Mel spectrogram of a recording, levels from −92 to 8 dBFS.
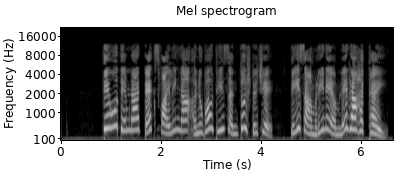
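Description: Throughout, the speech sounds watery, with nothing above 11.5 kHz. This is likely MP3 compression, and the plainly audible damage fits a low bitrate near 48 kbps.

Pre-echo appears at 0.82, 1.65 (just after "તેઓ તેમના"), 3.07, 3.56, 3.78 (just before "છે તે સાંભળીને") and 6.12 s. Each time, a brief hiss of 23 to 43 ms comes before an attack and softens it. The codec spread its block noise into the quiet moment ahead.

At 5.70 s, just after "છે તે સાંભળીને", a sudden gain jump of about 4 dB lifts the speech and background together. The level stays raised to the end. A likely cause is a gain change applied without a ramp.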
